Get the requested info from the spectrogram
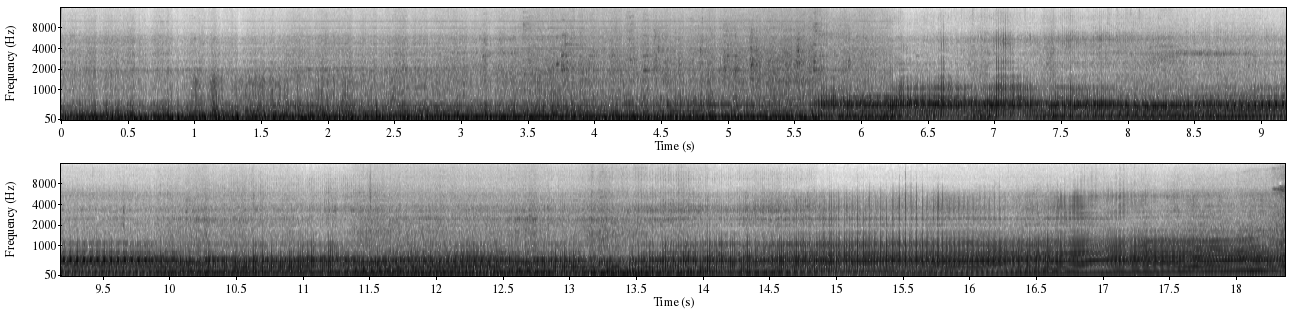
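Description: Subaru Impreza WRX sedan's turbocharged flat-four engine driving past and pulling away, its note steady and low for the first few seconds, then wavering up and down. Near the end another car's engine rises in pitch as it passes close by.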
